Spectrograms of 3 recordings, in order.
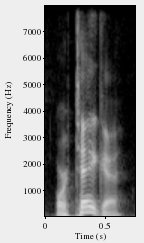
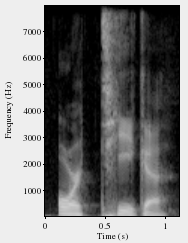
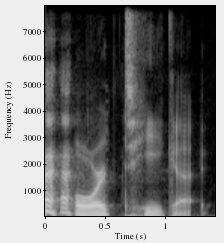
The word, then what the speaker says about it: Ortega: because of the singer I would say Ortega like Fernando or but nope it's ortiga everybody calls it ortiga I go to ortiga Presbyterian church and it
